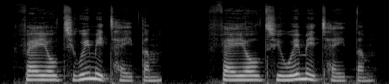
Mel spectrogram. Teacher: To 和 imitate 之间连读不要太刻意，不是 toimitate，要注意是一个非常轻快的 w 的发音。我们注意元音和元音之间加的这三个音加 w 加 r 加 y。这三个音一定不是十足的这个半元音和这个 r 这个辅音哈，一定注意是非常短、非常轻、非常快的，并且还没有真正到发 y 和 w 的程度，是发到一半就很快过渡到下面的音了。所以这个词不是 toimitate，而是 to 不是 tow，而是 to 不是 w，而是 w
